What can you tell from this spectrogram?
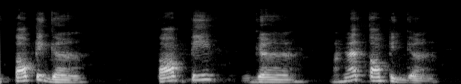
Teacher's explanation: uma oclusiva alveolar desvozeada e aspirada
